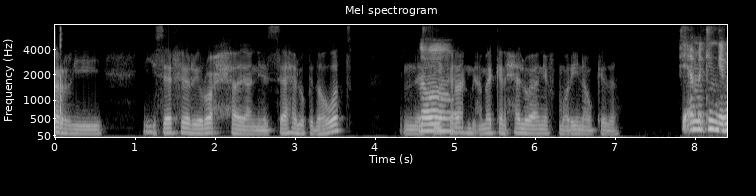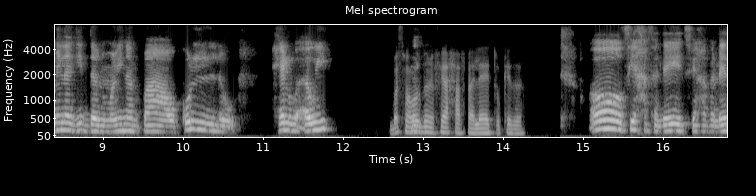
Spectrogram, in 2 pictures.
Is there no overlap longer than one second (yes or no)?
yes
